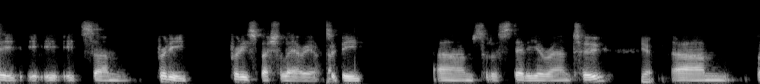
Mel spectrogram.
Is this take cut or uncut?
cut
